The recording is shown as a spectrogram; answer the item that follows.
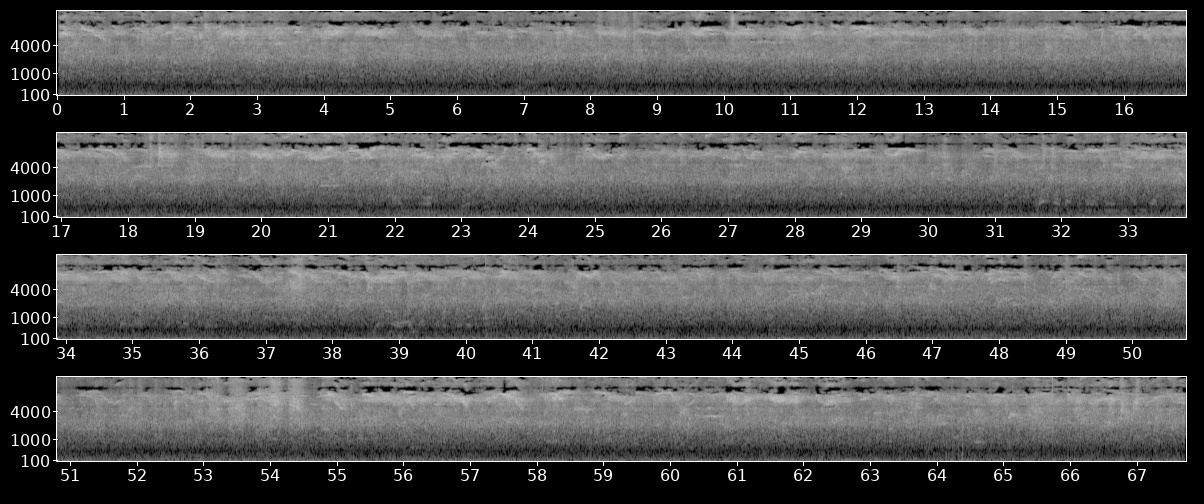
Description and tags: Birds chirping in the morning - Portland, OR
Birds recorded on my iPhone during a winter morning walk in Portland, OR.
Portland, birds, bird-sounds, morning-walk, field-recording, Oregon, bird-chirping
